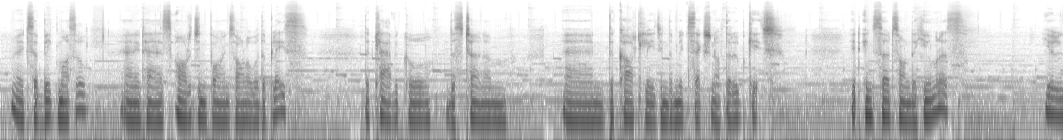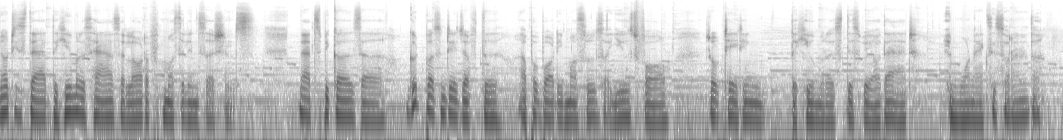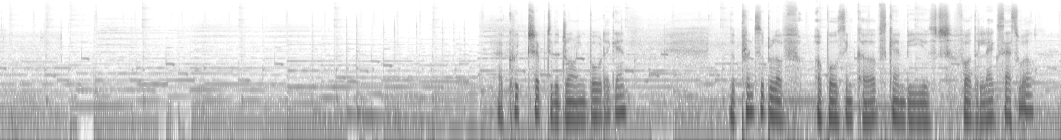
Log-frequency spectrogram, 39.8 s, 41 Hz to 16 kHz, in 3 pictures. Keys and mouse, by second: 2.8 right click, 9.2 right click, 24.6 right click.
